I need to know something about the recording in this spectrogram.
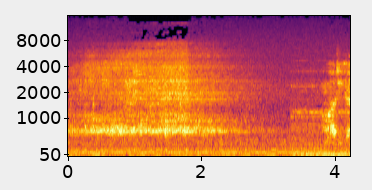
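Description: A swell of rushing noise from an anime soundtrack, building over the first two seconds and then fading, over a steady low hum. A thin steady tone comes in near the end.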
